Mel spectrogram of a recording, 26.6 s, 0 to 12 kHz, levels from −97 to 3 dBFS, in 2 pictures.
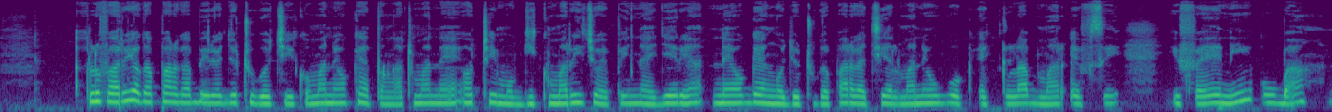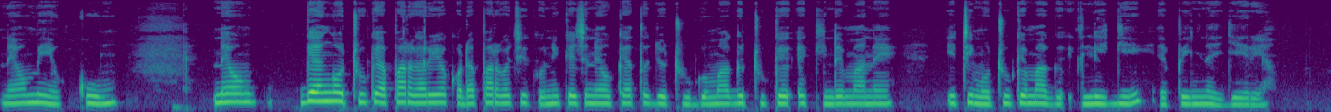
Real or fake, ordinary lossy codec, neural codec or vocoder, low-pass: real; none; none; none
